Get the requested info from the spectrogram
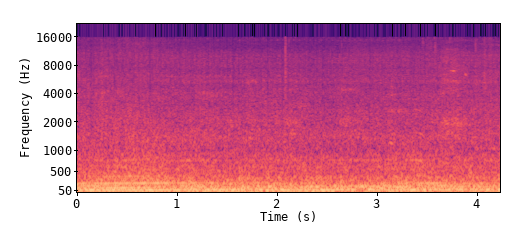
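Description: Car engine and road noise heard from inside a moving car's cabin: a steady, loud low drone.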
